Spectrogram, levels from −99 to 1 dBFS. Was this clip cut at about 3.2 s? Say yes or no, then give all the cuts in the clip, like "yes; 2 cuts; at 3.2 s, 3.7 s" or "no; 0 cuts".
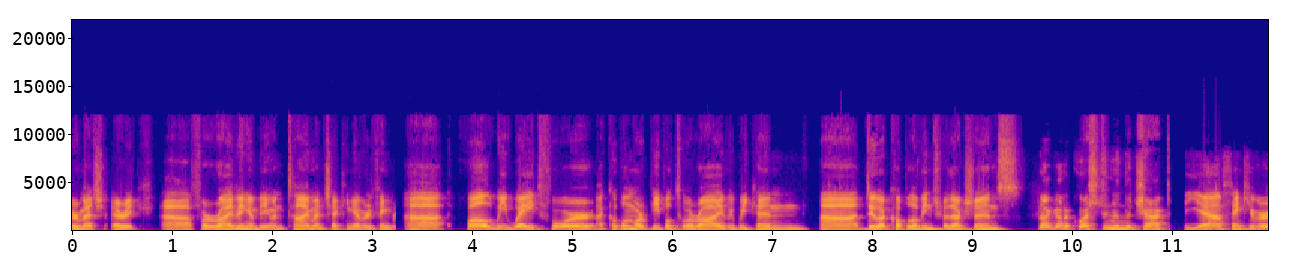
yes; 3 cuts; at 3.2 s, 9.7 s, 10.9 s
